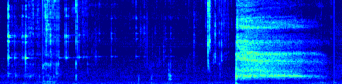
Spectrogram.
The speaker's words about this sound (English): But let me just take a sip of my vodka water because we are keeping it low cal.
